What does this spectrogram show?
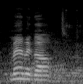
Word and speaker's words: Manag: Everybody pronounces it different cuz I pronounce mine manag all depends. So what's the right way? Manag.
